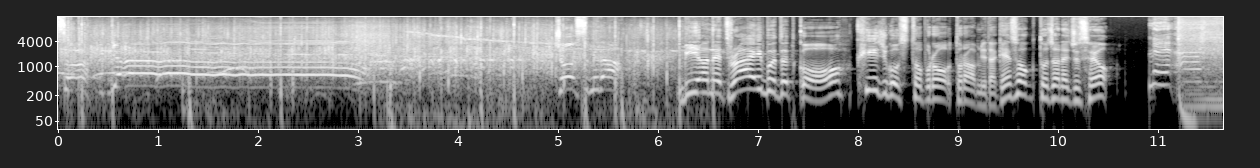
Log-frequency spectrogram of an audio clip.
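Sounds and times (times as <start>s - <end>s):
applause: 0.0s - 7.2s
firecrackers popping: 0.0s - 7.5s
sustained gliding whistling tones: 3.0s - 6.7s
speech: 6.3s - 11.2s.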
